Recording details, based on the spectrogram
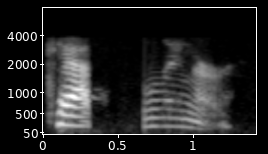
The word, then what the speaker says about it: Caplinger: Kaplinger, C-A-P-L-I-N-G-E-R. – All right. I'm sorry, and how do you pronounce that again? – Kaplinger.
